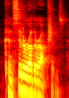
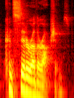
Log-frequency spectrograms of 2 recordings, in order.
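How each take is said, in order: The two takes are said the same way.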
